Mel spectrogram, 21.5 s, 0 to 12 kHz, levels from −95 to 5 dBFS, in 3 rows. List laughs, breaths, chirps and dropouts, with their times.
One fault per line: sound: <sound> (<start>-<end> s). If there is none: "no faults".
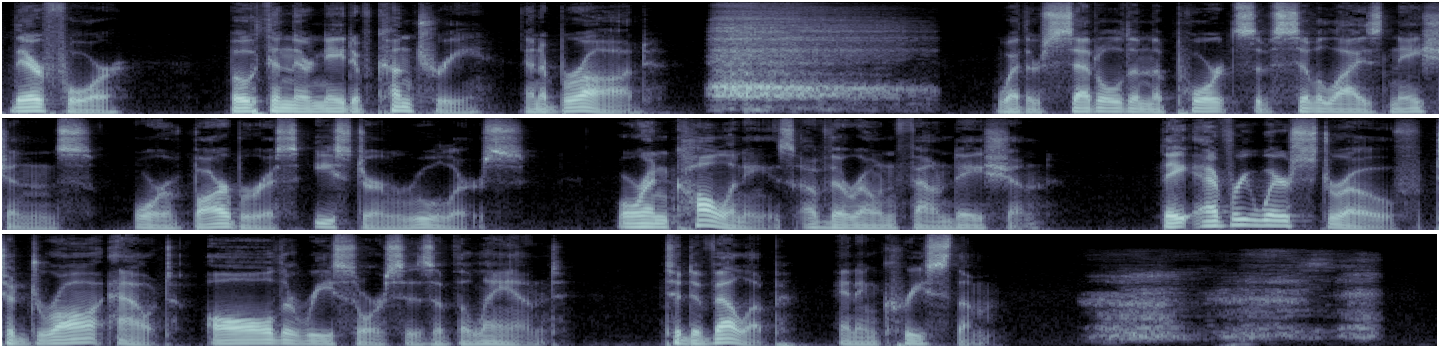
sound: sigh (3.5-4.7 s)
sound: breath (19.7-21.3 s)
